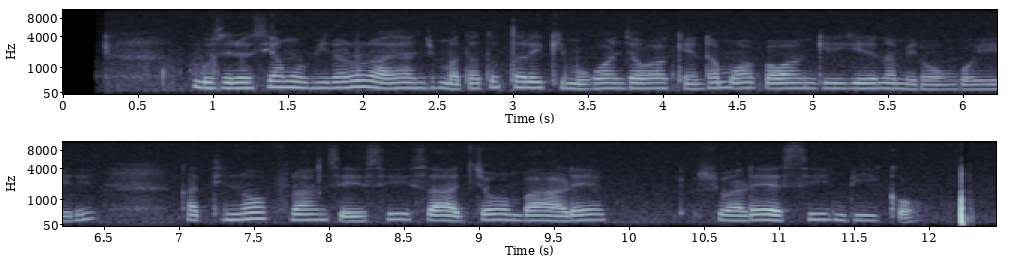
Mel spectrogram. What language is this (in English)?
Kikuyu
